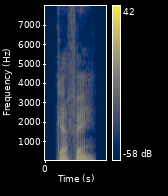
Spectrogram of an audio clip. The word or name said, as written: Cafe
